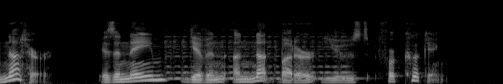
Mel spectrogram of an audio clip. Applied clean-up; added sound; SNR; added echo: none; Bowed string instrument; 12 dB; none.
